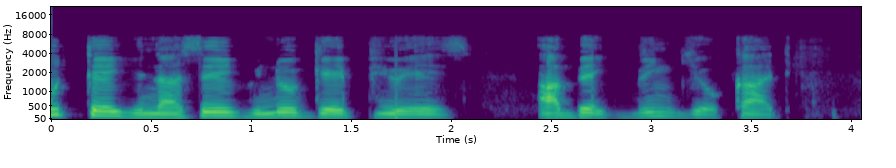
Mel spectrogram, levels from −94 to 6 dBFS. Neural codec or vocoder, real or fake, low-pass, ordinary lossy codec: none; real; 7.2 kHz; MP3, 96 kbps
